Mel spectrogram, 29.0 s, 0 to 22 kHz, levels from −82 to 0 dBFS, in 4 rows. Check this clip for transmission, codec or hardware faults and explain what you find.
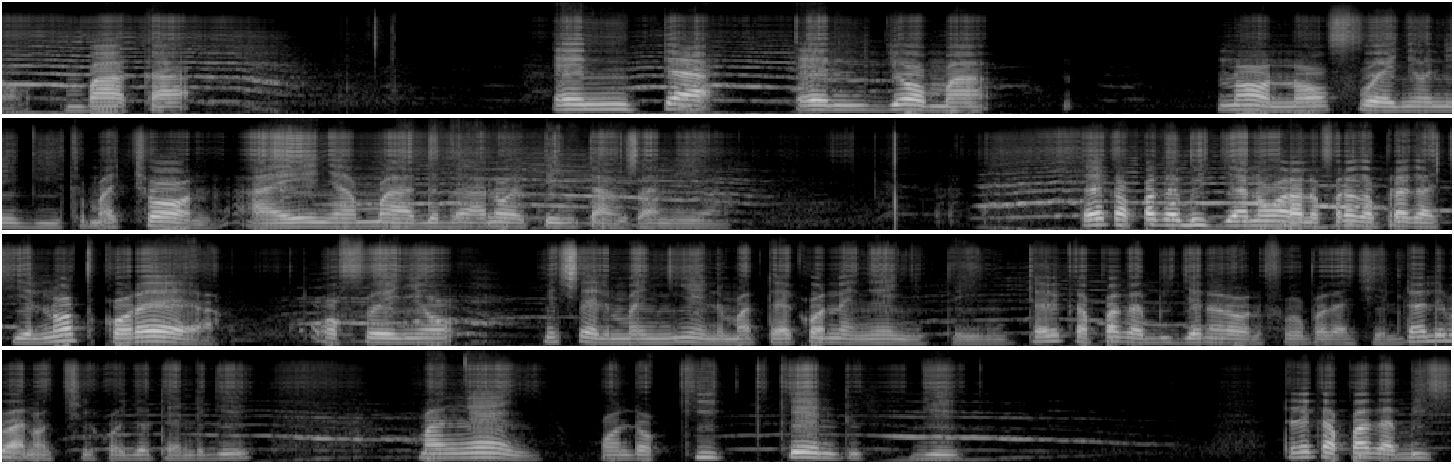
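Two faults are present: periodic clock jitter throughout the speech, and four short skips from overlap between stream segments.

Periodic clock jitter runs for the whole clip. Interference is modulating the converter's sample clock at around 1 kHz, so each sample is taken slightly early or late in a regular cycle. That timing wobble puts sidebands roughly 1 kHz above and below every component of the speech, most strongly around the higher-frequency content. It gives the voice a rough, metallic edge that disappears whenever the speech pauses.

Overlap between stream segments occurs at 1.72 s, 13.69 s, 21.66 s (just before "chiko jotenidgi") and 25.64 s. The stream is cut into 4 s segments whose timestamps overlap at these joins. The player discards the overlapping span even though that audio was never actually duplicated, so between 5 and 18 milliseconds of real sound vanish and the waveform jumps abruptly. 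Each event is heard as a brief click or tiny skip in the speech.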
